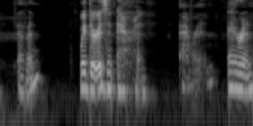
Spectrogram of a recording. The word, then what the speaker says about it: Ehren: Aaron, but it's of course it's spelled EHREN.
